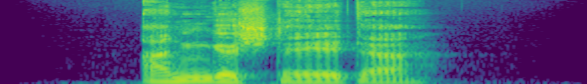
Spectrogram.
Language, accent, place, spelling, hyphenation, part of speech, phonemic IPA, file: German, Germany, Berlin, Angestellter, An‧ge‧stell‧ter, noun, /ˈanɡəˌʃtɛltɐ/, De-Angestellter.ogg
- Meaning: 1. employee, worker, clerk, servant, staffer, staff member (male or of unspecified gender) 2. inflection of Angestellte: strong genitive/dative singular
